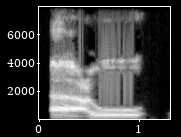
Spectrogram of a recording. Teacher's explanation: আইন হরফকে হলকের মধ্যখান থেকে চাপ দিয়ে উচ্চারণ করব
